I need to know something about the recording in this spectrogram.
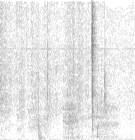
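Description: Near silence, with two faint clicks and a soft rustle of card and paper being handled on a cutting mat.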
